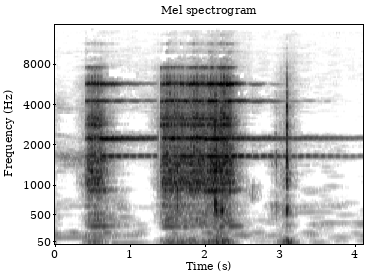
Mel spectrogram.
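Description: A telephone bell rings in short bursts.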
